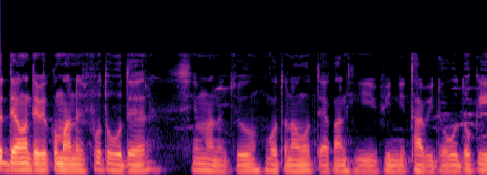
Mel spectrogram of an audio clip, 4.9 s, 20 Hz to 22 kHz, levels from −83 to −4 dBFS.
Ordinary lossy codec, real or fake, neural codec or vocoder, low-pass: none; real; none; 7.2 kHz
